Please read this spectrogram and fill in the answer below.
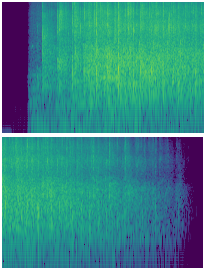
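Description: Applause: many hands clapping, starting about half a second in, swelling, then fading out before the end.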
